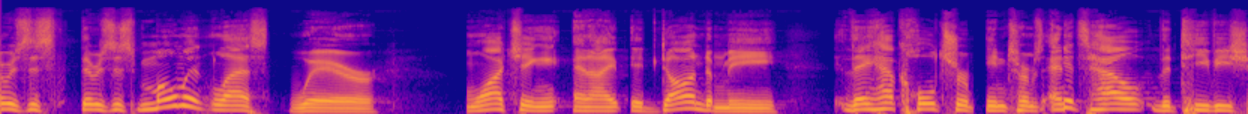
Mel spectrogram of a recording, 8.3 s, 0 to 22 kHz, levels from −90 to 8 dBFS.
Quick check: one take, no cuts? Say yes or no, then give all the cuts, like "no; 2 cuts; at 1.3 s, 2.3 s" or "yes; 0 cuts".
no; 8 cuts; at 1.8 s, 3.1 s, 4.2 s, 4.8 s, 5.6 s, 6.0 s, 6.5 s, 7.1 s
